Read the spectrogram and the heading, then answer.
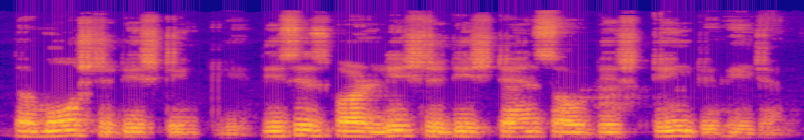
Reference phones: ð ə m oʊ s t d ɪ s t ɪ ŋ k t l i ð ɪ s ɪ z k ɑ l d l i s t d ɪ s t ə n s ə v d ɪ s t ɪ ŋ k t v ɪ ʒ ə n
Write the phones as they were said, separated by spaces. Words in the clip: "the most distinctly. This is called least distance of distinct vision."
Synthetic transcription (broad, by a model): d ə m oʊ s t d ɪ s t ɪ ŋ k t l i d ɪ s ɪ z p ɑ d l i s t d ɪ s t ə n s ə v d ɪ s t ɪ ŋ k t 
